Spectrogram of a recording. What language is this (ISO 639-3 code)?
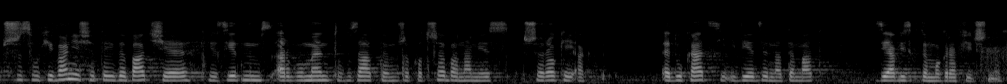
pol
